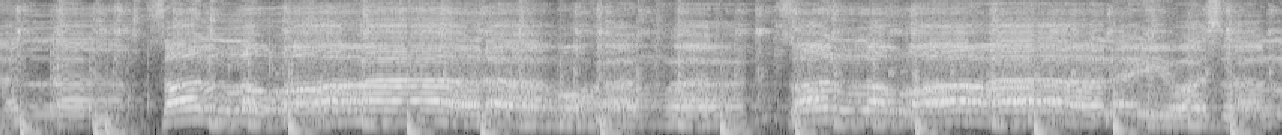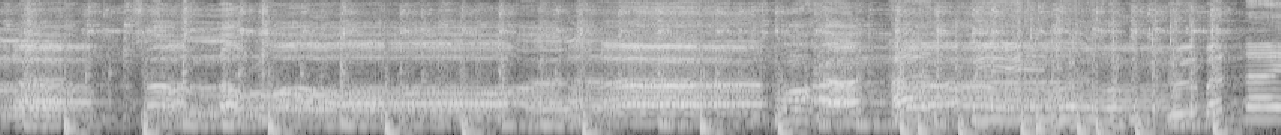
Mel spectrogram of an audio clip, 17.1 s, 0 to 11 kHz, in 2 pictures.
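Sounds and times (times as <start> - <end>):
deep bass drum beats: 0.0 - 17.0
frame drums: 0.0 - 17.0
men singing a chant: 0.0 - 17.0.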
